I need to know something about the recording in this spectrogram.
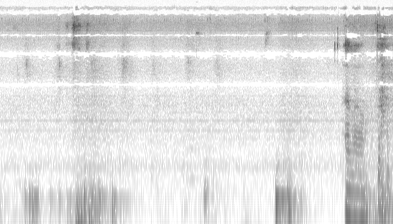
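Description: A middle-aged man speaks calmly into a microphone in a large room.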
